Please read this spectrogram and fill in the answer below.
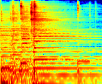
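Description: Instrumental intro music: a last few notes struck in the first second, then ringing out and fading away.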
